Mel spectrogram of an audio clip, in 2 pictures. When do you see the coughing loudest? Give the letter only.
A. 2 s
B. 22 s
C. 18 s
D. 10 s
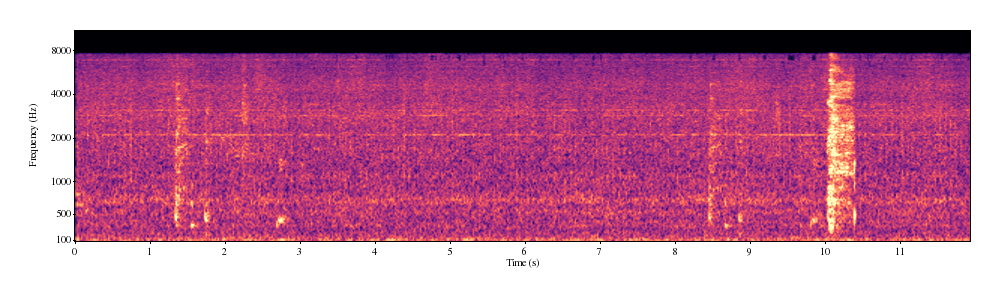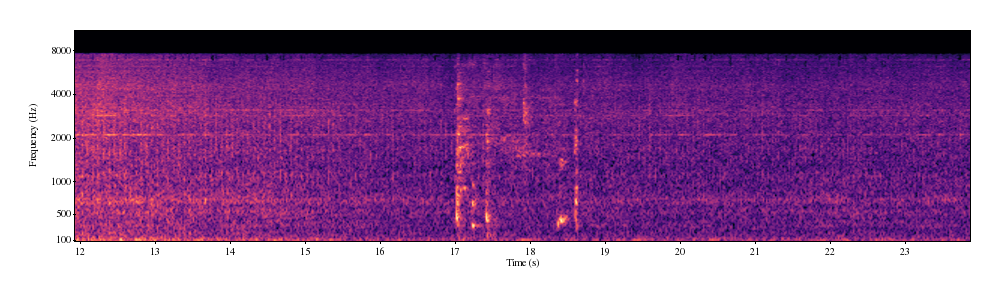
D.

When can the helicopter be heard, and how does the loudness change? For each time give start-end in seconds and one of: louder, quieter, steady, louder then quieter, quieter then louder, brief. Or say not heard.
0.0-23.8 quieter.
